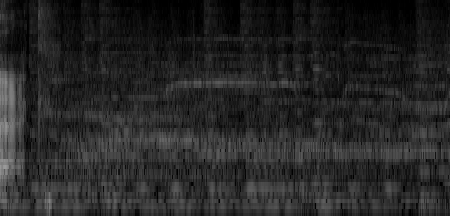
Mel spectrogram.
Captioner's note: audience cheering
